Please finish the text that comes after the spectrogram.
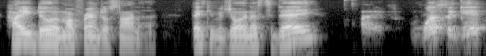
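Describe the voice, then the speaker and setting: A man hosting a live talk show, speaking with many restarts and pauses. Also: medium pitch, animated. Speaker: host.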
